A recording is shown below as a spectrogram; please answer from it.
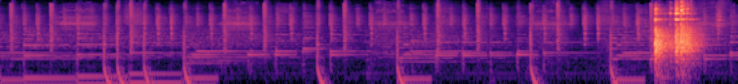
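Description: Food tossed together in a bowl during home dinner preparation: light metallic clinks and ringing taps of utensils against the bowl in an irregular rhythm, ending with a brief louder scrape and clatter.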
